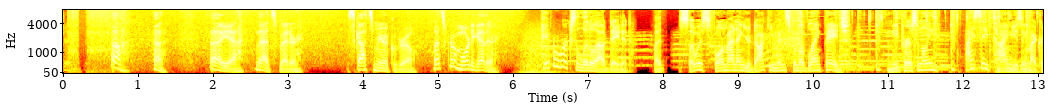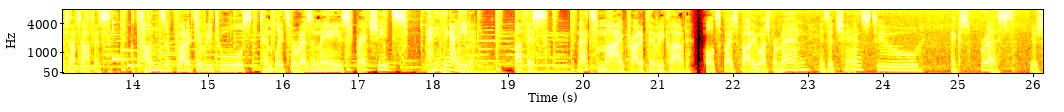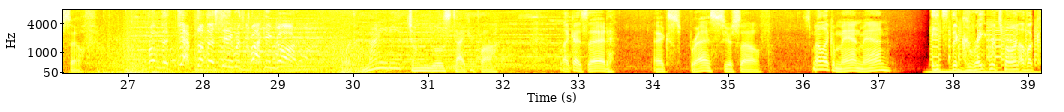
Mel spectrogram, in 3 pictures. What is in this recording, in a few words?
Commercial; bilingual Latino male voice actor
